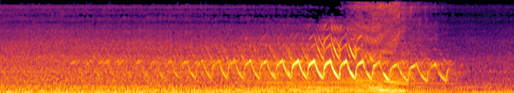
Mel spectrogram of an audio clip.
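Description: A fire engine siren wails rapidly, rising and falling, then stops.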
